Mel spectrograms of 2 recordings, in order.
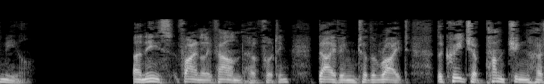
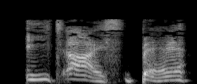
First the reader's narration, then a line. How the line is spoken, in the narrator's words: he screamed through gritted teeth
